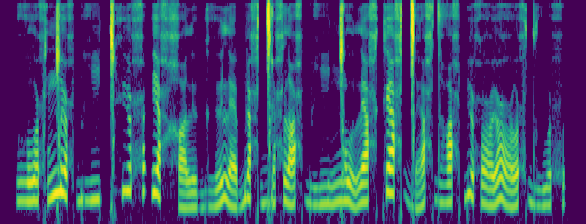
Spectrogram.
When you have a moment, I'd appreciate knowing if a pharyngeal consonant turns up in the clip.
yes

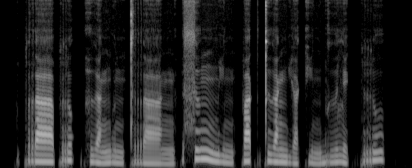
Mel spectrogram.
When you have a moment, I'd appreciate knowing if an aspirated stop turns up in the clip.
no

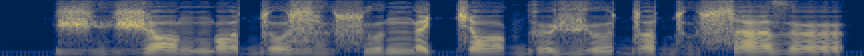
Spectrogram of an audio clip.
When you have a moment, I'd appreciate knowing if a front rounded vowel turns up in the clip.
yes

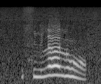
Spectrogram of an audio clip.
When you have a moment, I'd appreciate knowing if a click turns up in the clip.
no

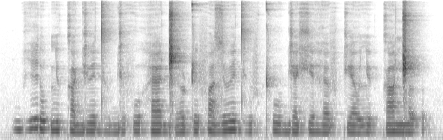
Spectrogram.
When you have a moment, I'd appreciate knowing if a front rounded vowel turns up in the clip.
no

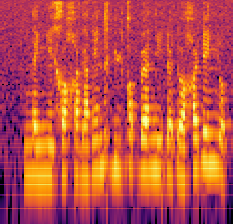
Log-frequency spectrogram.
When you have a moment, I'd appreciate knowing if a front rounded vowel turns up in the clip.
yes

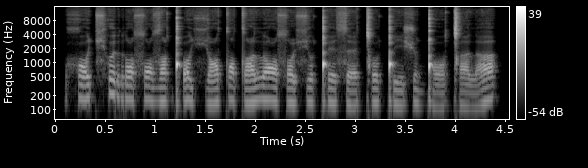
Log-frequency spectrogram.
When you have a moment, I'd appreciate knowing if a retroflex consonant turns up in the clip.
no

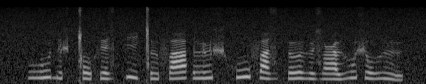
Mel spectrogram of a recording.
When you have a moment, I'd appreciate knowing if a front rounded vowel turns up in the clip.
no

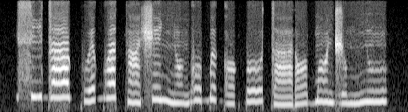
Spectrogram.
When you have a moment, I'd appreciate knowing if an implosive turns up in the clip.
yes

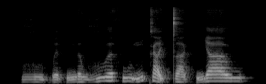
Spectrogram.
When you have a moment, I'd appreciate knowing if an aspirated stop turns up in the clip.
no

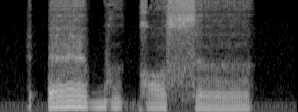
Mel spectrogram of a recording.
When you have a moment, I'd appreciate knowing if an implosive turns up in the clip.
no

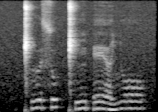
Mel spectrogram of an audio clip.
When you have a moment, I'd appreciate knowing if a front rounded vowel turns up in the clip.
no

